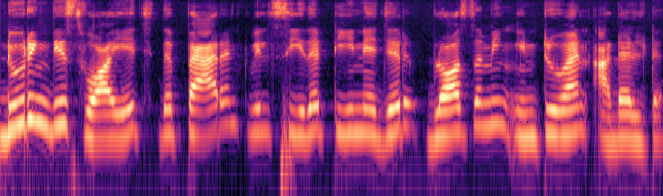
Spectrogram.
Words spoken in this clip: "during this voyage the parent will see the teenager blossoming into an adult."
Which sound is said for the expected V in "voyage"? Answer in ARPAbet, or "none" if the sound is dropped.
V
